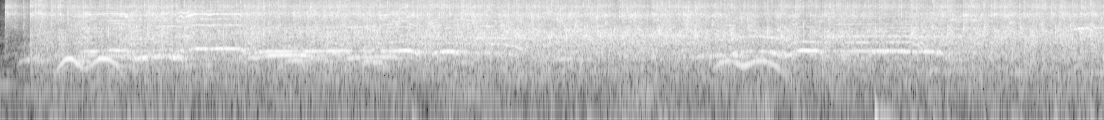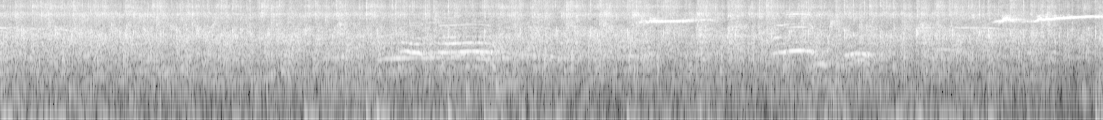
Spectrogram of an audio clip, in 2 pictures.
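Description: Audience applauding, steady and sustained, with voices calling out over it.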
